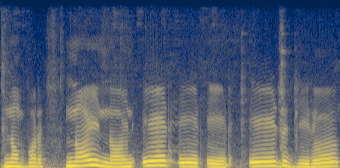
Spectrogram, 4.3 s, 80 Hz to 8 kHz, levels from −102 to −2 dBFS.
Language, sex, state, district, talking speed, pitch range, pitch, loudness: Punjabi, male, Punjab, Kapurthala, 125 wpm, 170-205 Hz, 180 Hz, -11 LUFS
